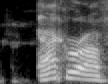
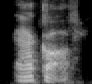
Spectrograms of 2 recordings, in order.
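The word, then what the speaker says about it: Ackoff: it absolutely does yes akoff dr akov i keep trying to put an extra syllable a mind phenomenon not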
